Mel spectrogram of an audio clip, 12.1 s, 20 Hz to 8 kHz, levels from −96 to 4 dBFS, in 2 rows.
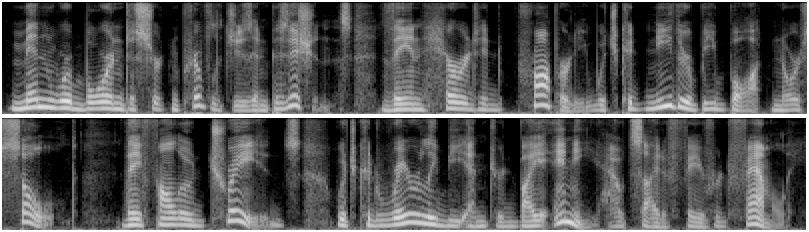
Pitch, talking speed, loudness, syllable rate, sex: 150 Hz, 160 wpm, -20 LUFS, 5.3 syllables/s, male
